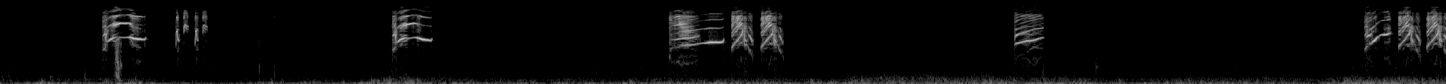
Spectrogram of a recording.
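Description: A caged finch chirps in short, bright, twittering bursts close by.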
